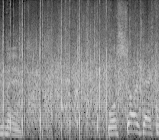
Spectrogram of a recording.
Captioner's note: audience applauding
